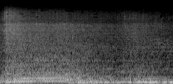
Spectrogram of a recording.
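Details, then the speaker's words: Roadkill mid-engine Mazda minitruck (Mazdarati 2.0), first start with a swapped drivetrain on an E85 tune while running gasoline: the engine stumbles and surges at a lumpy idle, too rich; cutting about 50% from the base fuel map made it run far better. "This thing was on an E85 tune-up, and E85 requires a lot more fuel than gas, so... We took like 50% of the fuel out of the base fuel map."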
